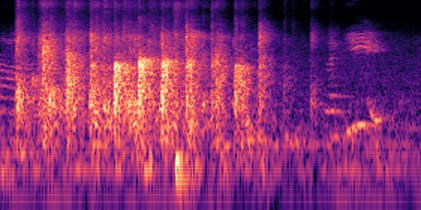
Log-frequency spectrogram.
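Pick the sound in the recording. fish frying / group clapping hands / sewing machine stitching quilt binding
group clapping hands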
